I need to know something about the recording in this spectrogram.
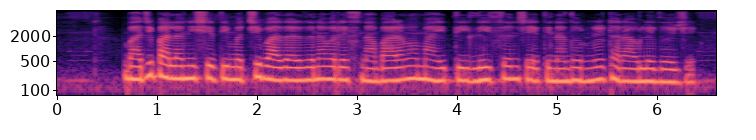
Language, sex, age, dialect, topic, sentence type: Marathi, female, 25-30, Northern Konkan, agriculture, statement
